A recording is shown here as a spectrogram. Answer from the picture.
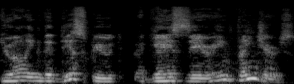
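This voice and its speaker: A high-pitched man with a Japanese accent and very wide pitch swings. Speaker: patent attorney. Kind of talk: seminar talk. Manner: halting.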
